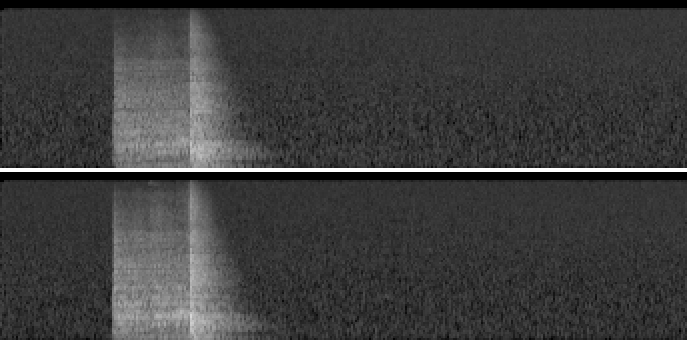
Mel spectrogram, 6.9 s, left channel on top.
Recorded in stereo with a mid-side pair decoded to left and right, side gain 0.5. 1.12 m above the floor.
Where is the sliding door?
65° right, 2.5 m.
